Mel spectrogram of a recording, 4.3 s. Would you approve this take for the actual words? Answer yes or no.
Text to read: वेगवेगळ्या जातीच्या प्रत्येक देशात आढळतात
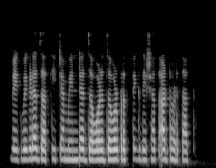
no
